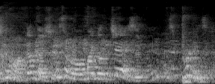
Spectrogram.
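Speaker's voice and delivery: high-pitched mock exasperation; exasperated correction. Friend correcting the wrong singer, high and exasperated. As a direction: protest in a high, worked-up voice.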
